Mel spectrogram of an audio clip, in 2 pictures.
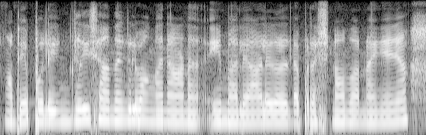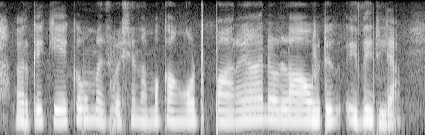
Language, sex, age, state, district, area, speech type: Malayalam, female, 18-30, Kerala, Kozhikode, rural, spontaneous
